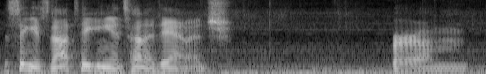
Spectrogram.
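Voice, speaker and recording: A man's voice: medium pitch, big pitch swings, normal speed, sharp tone. Man casually muttering over game music. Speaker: gaming streamer reacting to gameplay. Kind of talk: casual live gameplay commentary.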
